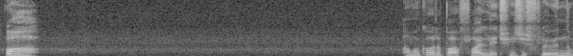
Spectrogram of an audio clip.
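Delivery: sudden high gasp, then fast excited words; real surprise. Real, not acted. Vlogger startled by a butterfly mid-video, real surprise. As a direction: caught off guard by a butterfly, talking fast.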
